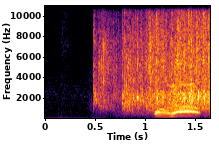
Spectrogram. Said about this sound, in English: Yeah, she get the claps.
